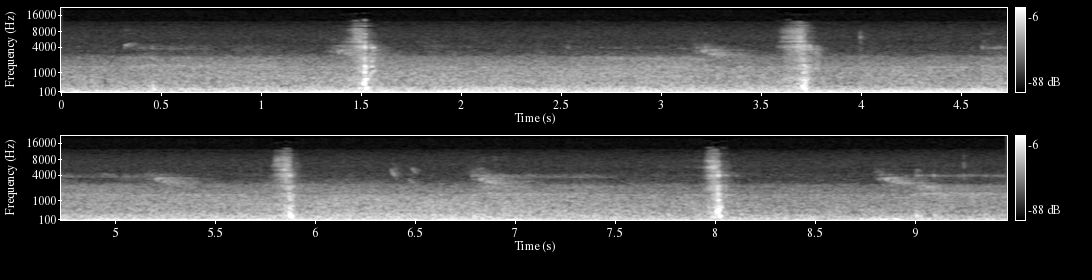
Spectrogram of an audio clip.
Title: Audio only hiccups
